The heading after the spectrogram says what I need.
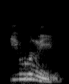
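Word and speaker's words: Juni: তারপর আছে জুন, জুনকে বলে ইউনি।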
